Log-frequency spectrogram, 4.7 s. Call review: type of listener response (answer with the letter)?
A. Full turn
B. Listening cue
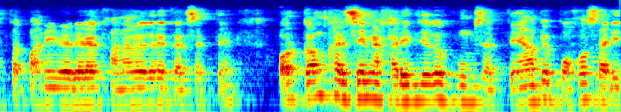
B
